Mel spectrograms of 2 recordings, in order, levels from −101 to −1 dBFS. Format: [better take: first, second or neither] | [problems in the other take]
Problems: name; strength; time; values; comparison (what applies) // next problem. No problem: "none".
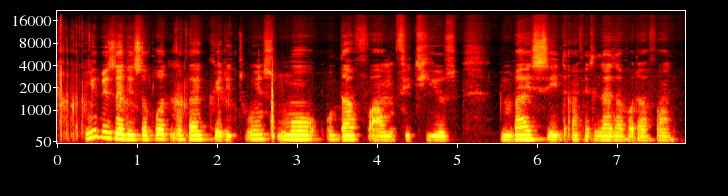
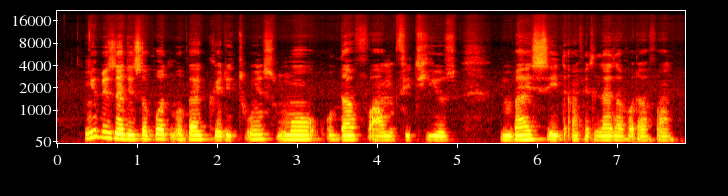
second | noise reduction (neural mask model RNNoise)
